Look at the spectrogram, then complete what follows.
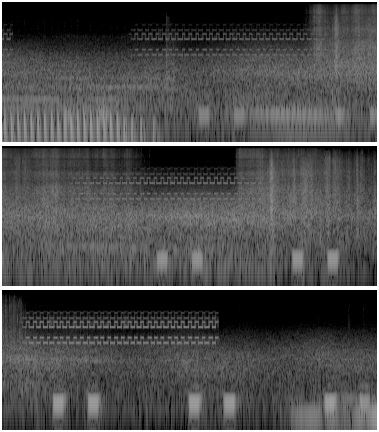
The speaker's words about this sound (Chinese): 等等，你的手机在响？你用这么老派的铃声哦？ 最好是啦，怎么会有铃声？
